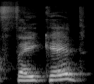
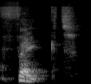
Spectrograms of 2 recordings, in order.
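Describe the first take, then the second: First: The ending is an extra syllable with a vowel. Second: The ending is a plain t sound, no vowel. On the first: The speaker calls it wrong. "no se pronuncia faked" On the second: The speaker calls it right. "se pronuncia faked, porque es K E D"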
